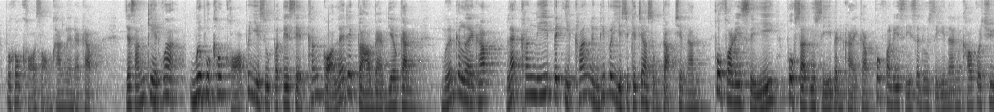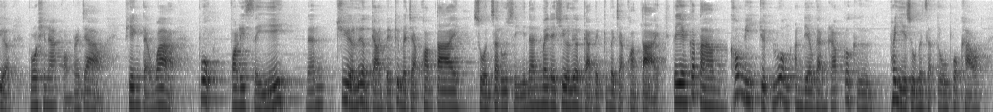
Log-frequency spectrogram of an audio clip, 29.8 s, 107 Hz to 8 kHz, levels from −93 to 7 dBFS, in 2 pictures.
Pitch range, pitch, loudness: 115-160 Hz, 130 Hz, -18 LUFS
